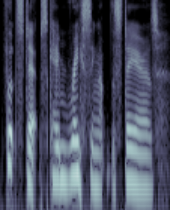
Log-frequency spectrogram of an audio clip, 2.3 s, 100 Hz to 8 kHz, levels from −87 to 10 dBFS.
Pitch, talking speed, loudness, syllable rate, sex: 180 Hz, 160 wpm, -18 LUFS, 3.9 syllables/s, female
